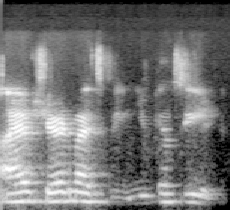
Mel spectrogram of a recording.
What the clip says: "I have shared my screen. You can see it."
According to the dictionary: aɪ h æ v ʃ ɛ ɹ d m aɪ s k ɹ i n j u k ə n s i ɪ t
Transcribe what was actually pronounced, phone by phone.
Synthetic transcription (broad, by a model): aɪ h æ v ʃ ɛ ɹ d m aɪ s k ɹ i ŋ j u k ə n s i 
